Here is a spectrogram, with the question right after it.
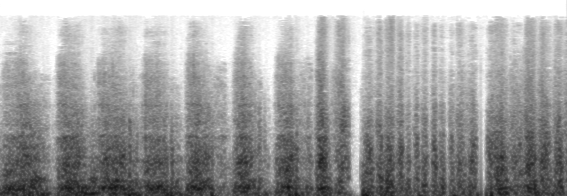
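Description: Fingertips and short nails of both hands scratch and rub the sides and top of a dark, rounded, hand-sized foam windscreen over a microphone. The result is a close, continuous run of loud, rough scratching strokes with a heavy low-end rumble. Brief dips in level mark the changes between strokes.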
